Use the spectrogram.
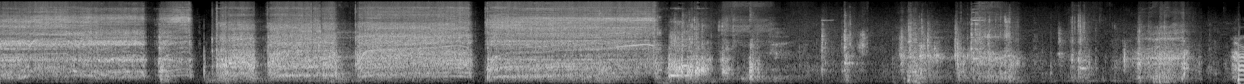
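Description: A power drill backs deck screws out of a wooden gate attached to a 2x4 or 4x4 post, with loud sustained whirring bursts separated by brief pauses, followed by shorter, choppier drilling and handling noises.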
